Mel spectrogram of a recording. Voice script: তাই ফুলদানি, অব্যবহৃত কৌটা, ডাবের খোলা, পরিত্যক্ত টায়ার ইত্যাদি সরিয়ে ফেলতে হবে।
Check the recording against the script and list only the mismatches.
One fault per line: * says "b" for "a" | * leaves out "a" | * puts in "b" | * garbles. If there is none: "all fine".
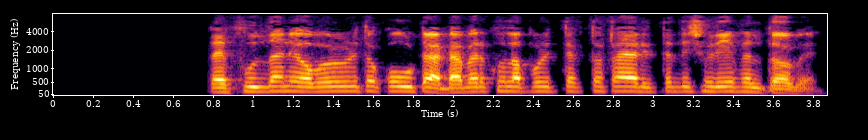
all fine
